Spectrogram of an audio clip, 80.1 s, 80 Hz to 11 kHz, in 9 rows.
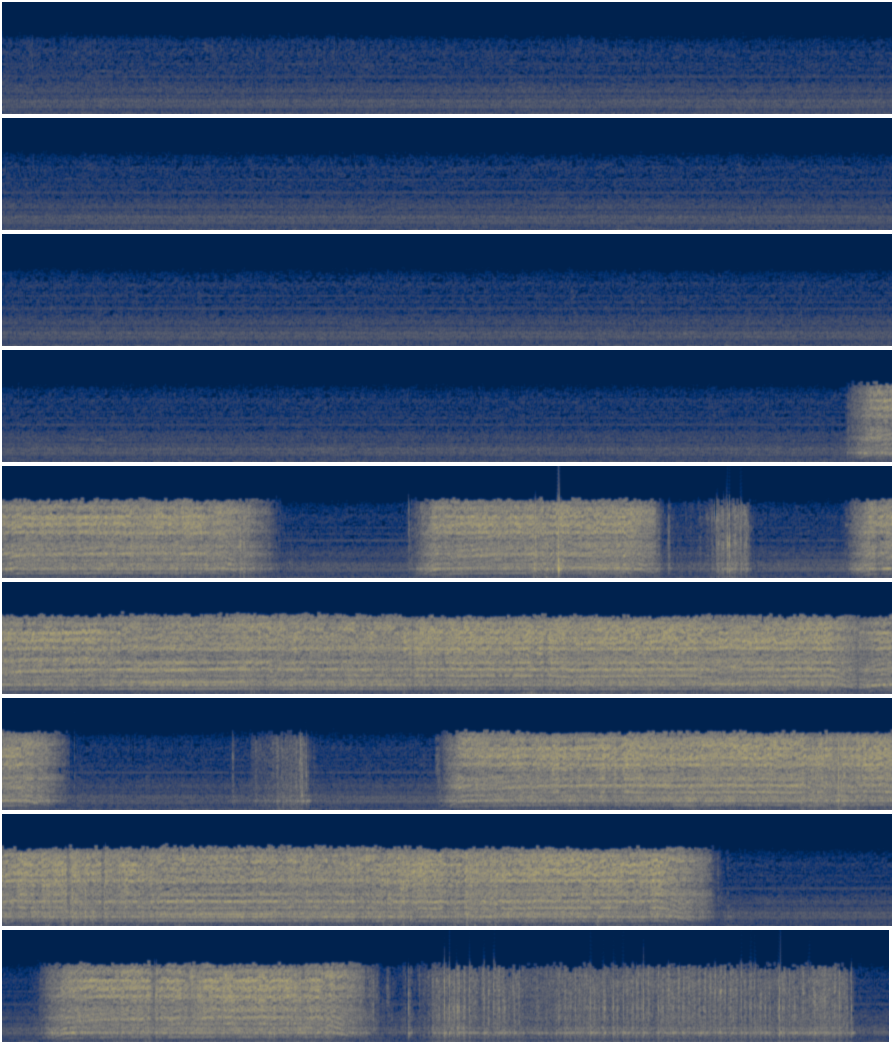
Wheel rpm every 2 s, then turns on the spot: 0, 0, 0, 0, 0, 0, 0, 0, 0, 0, 0, 0, 0, 0, 0, 0, 0, 80, 120, 50, 110, 30, 150, 170, 170, 160, 80, 0, 20, 150, 160, 170, 160, 170, 70, 20, 150, 50, 30, 20.
74-80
